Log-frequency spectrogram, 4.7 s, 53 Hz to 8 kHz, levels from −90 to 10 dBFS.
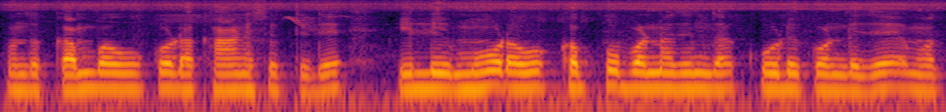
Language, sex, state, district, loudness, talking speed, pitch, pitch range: Kannada, male, Karnataka, Koppal, -16 LUFS, 140 wpm, 150 Hz, 145-155 Hz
